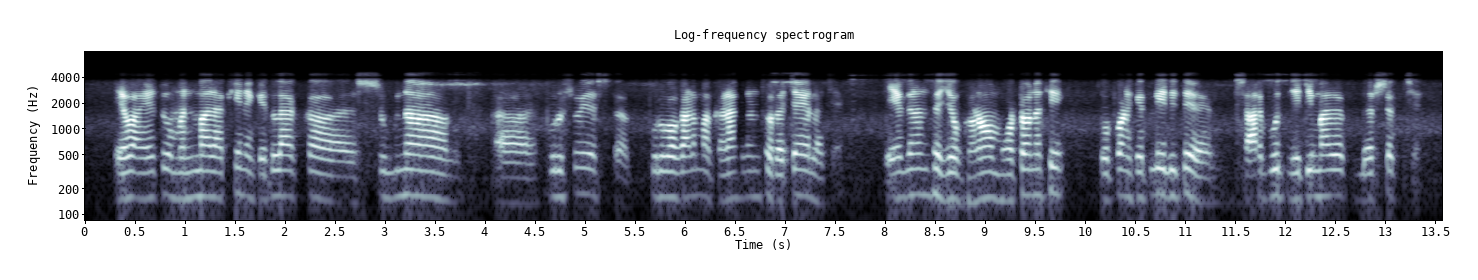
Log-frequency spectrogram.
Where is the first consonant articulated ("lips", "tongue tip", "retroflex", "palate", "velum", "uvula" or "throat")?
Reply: lips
